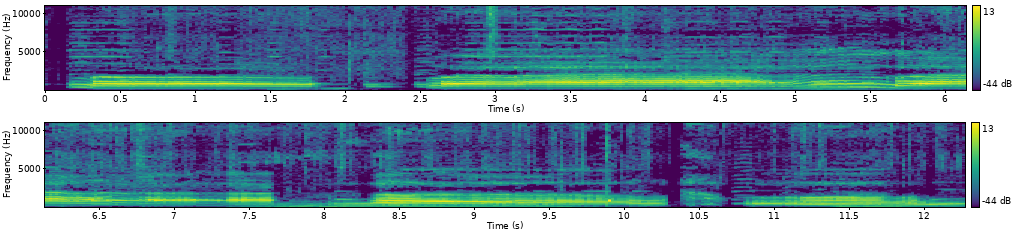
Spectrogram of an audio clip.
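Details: Jindo dogs and a mixed-breed dog howl in long, wavering tones, joining in as their owner howls alongside them.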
